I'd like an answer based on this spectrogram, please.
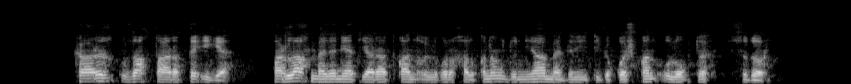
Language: Uyghur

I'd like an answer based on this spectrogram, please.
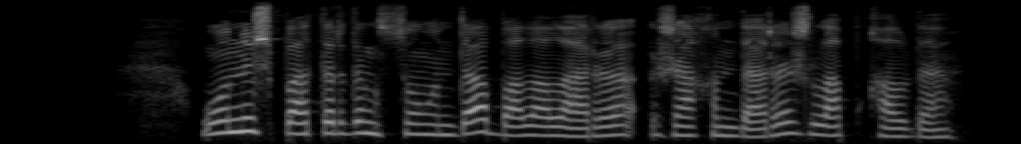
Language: Kazakh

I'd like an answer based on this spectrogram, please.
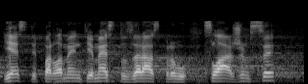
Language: Serbian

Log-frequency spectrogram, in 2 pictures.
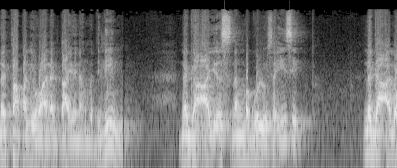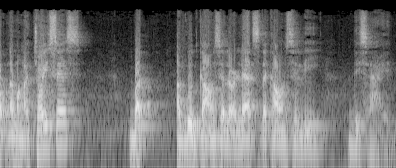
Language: Filipino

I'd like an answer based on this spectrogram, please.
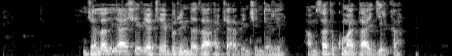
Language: Hausa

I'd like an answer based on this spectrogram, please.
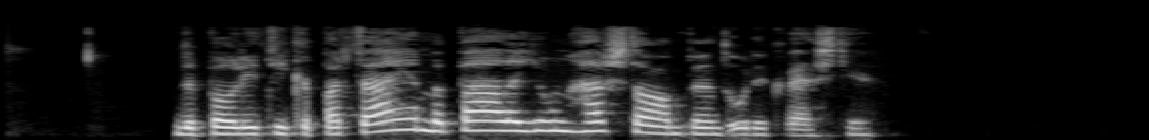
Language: Western Frisian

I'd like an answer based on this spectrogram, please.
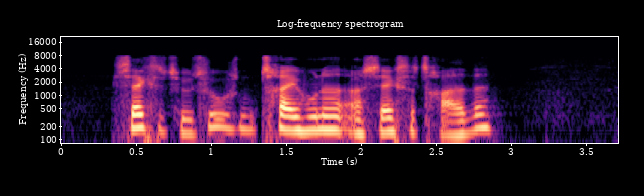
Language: Danish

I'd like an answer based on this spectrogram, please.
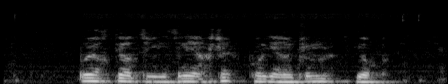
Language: Uzbek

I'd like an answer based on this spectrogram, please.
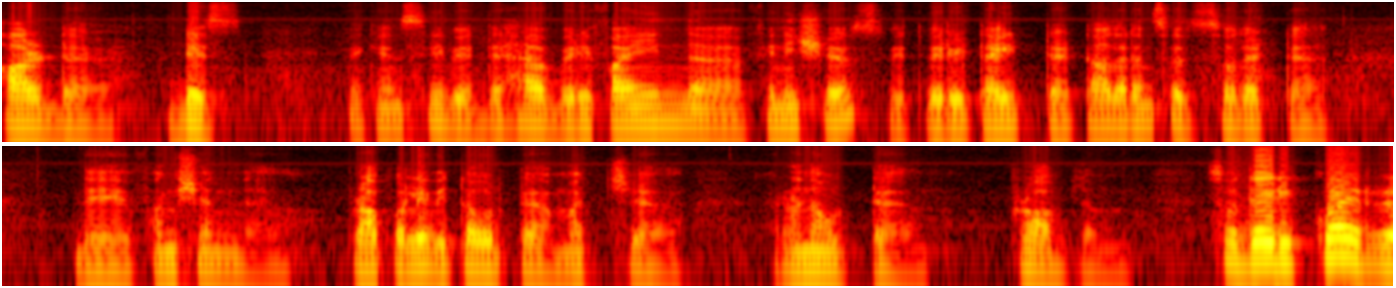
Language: English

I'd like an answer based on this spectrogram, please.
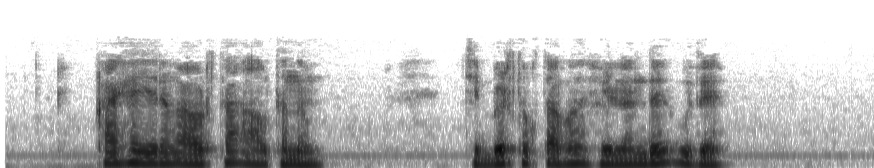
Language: Bashkir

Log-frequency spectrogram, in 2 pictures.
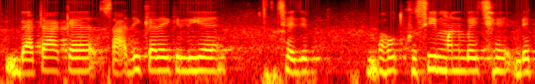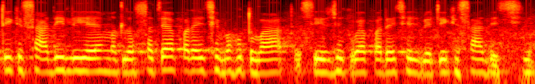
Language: Maithili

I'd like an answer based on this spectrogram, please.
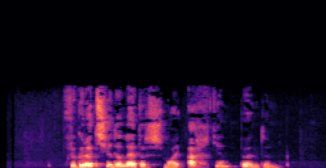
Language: Western Frisian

